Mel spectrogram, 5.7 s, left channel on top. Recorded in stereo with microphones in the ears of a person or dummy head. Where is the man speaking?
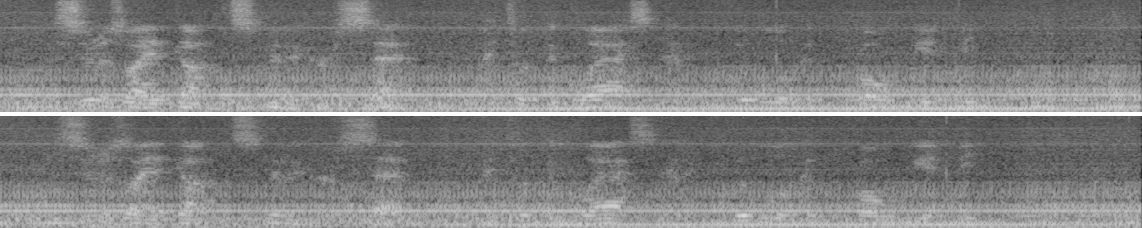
20° left (ahead or behind), 3 m; by 4.9 s 40° right (ahead or behind), 1.5 m.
